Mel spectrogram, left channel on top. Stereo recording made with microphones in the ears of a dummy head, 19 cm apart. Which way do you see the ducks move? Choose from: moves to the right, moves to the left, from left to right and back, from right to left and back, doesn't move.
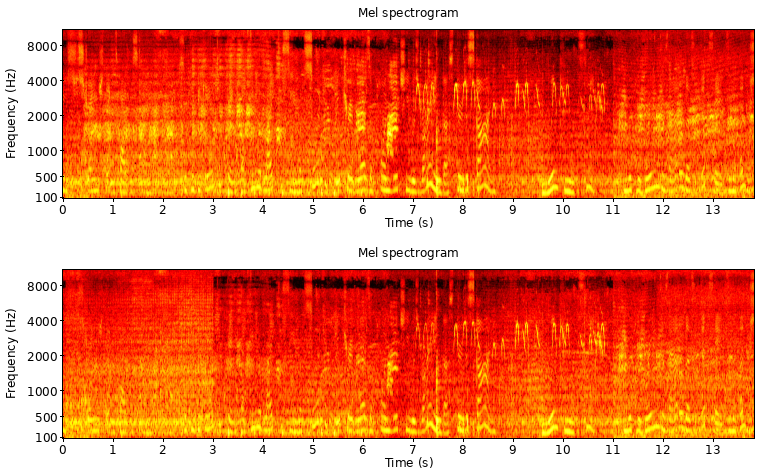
from left to right and back.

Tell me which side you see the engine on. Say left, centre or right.
right.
